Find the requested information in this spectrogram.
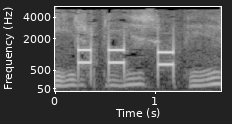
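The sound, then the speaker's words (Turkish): Touch-tone beeps as a telephone number is dialed in a radio drama: three short, clear dual-pitch tones, each steady and even, with a voice heard between them. “Az önce aradığımda bir telefon numarası var. Dur, şunu bir arayayım.”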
